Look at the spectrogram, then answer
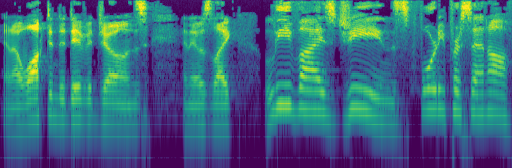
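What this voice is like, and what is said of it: American accent. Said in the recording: “you can tell from my accent, I'm not from around here, and so coming from the U.S.”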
